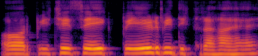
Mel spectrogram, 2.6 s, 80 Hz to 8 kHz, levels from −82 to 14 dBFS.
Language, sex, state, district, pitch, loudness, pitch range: Hindi, female, Odisha, Khordha, 190 Hz, -15 LUFS, 175-200 Hz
